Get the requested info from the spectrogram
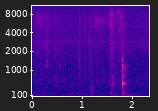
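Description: Mostly quiet: a low steady hum with a few faint taps as small paint cups are handled on the work table.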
